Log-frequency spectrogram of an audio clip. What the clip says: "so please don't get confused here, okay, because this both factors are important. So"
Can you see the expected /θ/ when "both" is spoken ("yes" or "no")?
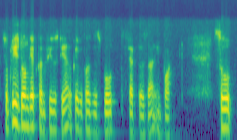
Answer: no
